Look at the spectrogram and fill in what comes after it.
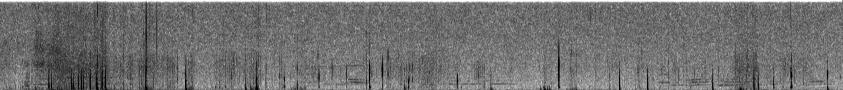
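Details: Low gurgles with scattered soft pops and squeaks over background noise; ordinary stomach rumbling, borborygmi.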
